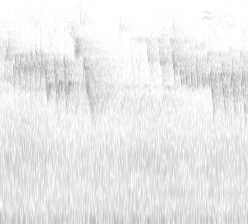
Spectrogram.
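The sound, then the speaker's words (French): A chaffinch sings a bright, descending trill that stands out above other birds chirping in a forest of mixed beech and spruce, with phrases repeating and no voices present. “Il y en a un qui domine bien le pinson.”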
